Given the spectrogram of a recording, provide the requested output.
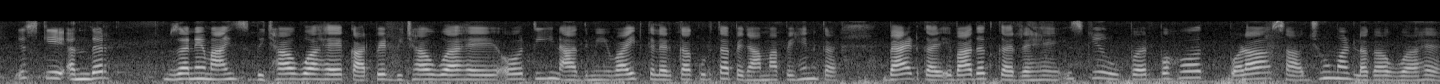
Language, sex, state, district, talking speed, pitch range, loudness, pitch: Hindi, female, Chhattisgarh, Bastar, 140 wpm, 210-255 Hz, -21 LUFS, 230 Hz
